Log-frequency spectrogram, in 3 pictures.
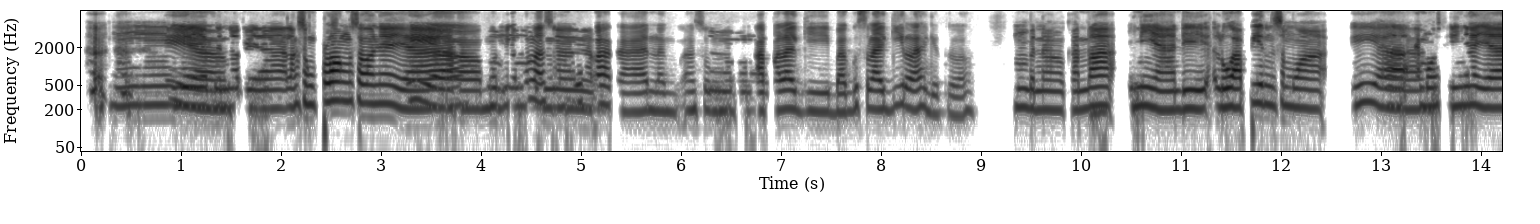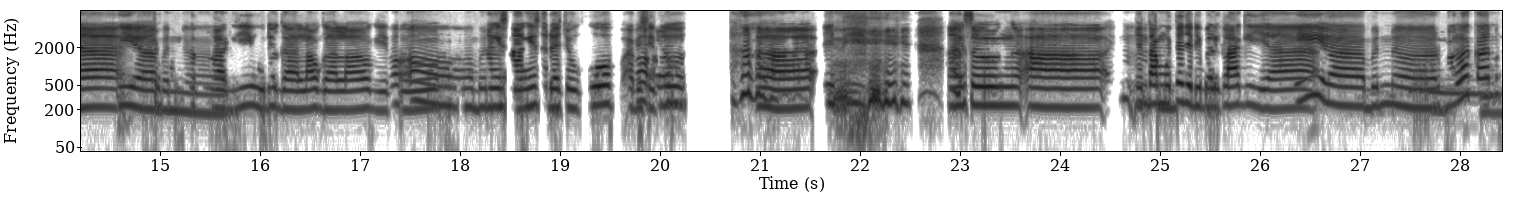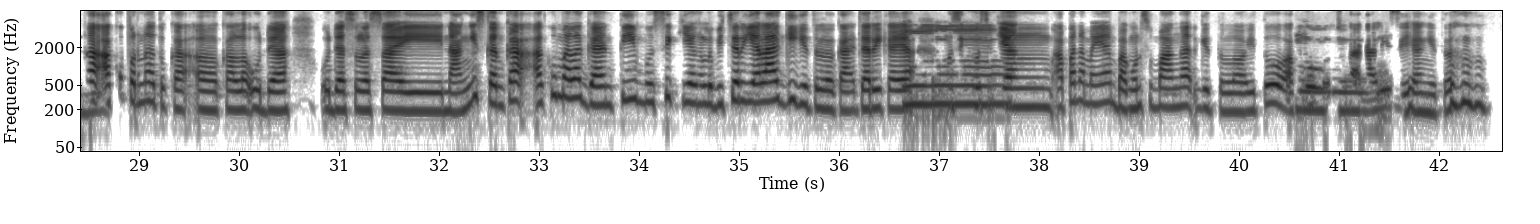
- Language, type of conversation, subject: Indonesian, unstructured, Bagaimana musik bisa membuat harimu menjadi lebih baik?
- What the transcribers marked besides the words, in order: other background noise; static; in English: "Mood-nya"; distorted speech; chuckle; laugh; laughing while speaking: "ini"; in English: "mood-nya"; unintelligible speech; drawn out: "Mmm"; chuckle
